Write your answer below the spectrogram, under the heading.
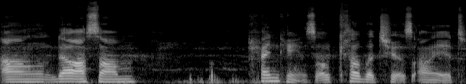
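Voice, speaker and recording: Speaking at a very slow pace, a man talks with a Chinese accent. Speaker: travel vlogger. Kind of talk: walking tour vlog. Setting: outdoors. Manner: halting, many fillers and repeats.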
